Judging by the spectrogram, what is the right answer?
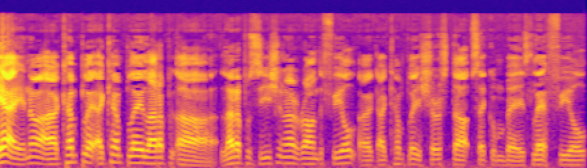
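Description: In a Spanish accent, a man talks very fast with a bright, sharp tone and ordinary pitch variation, recorded very clean, dry and close, with a silent background and no echo. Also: medium pitch for a man. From Venezuela. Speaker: professional baseball player. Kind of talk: interview. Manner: halting.

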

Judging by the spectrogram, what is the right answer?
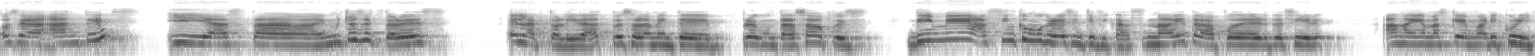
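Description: A woman with a high pitch and a bright, sharp tone speaks at a fairly slow pace, her loudness very even and her pitch variation ordinary. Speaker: biotechnology student podcast co-host. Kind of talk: casual chat.

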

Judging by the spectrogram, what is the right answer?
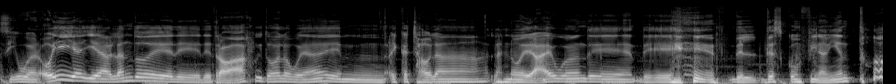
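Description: With a Chilean accent, a man of medium pitch talks fairly slowly with ordinary pitch variation over noticeable background noise. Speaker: podcast host, sound engineer. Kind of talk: casual chat.

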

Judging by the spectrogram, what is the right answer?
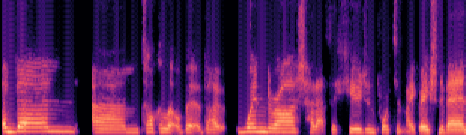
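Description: In a Scottish accent, a woman speaks at a fairly slow pace with hardly any pauses, a medium pitch and fairly even intonation. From Scotland, Glasgow. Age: 40s. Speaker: journalist and broadcaster. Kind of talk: casual chat. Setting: video call.

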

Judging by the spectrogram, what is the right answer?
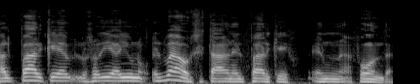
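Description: A man with a Chilean accent, his pitch fairly high, at a fairly quick pace. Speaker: cueca singer and composer. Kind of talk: interview. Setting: studio.

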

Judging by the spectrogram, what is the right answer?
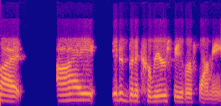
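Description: A woman talks in an ordinary speaking voice. Her pitch is medium, with ordinary variation. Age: 30s. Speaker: massage therapist and esthetician. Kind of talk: casual interview.

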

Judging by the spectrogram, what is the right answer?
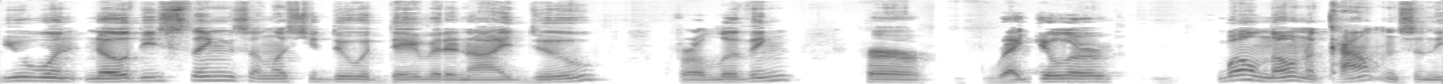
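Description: With an American accent, a man talks at a moderate pace in an ordinary speaking voice, with medium pitch and lively intonation. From US, Boston. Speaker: tax lawyer. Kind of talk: interview.

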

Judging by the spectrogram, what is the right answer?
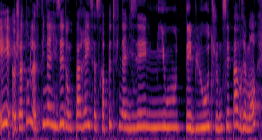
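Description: Her intonation fairly even, a woman speaks in a high pitch with hardly any pauses. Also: fairly quick pace. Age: 20s. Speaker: podcaster and online entrepreneur. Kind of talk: solo podcast monologue.

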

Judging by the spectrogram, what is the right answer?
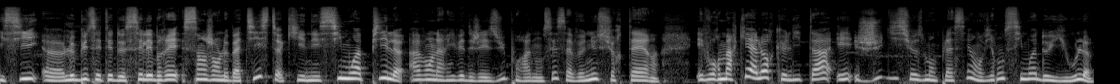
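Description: A woman speaks at a moderate pace with a dark, mellow tone. The recording is very clean, with a silent background. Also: medium pitch for a woman. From southern France. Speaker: radio columnist. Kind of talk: radio chronicle, casual monologue.

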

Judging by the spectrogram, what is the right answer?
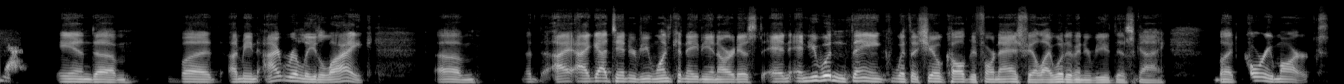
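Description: Moving at a moderate speed, an unremarkable speaking voice shows ordinary pitch variation. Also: man, medium pitch for a man. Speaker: podcast host. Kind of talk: casual interview chat.

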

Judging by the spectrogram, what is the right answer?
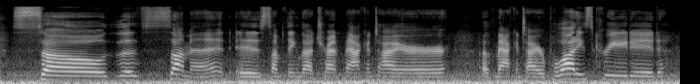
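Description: A woman talks very slowly, with audible room echo and noticeable background noise around her. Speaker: podcast co-host. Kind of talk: casual chat. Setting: in a car.

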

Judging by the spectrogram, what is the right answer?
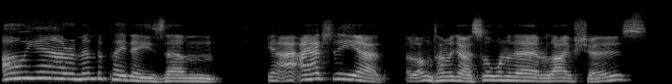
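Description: A man with an East Midlands accent uses a raised, projected voice at a high pitch, with a bright, sharp tone and very wide pitch swings. He keeps a moderate pace and very even loudness against a quiet background. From Leicester, England. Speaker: YouTuber. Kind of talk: interview.

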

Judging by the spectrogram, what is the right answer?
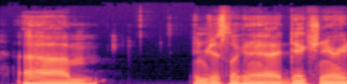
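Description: The speaker is a man with a fairly low pitch. His tone is dark and mellow. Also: very clean recording, silent background. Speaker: podcast host. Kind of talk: casual chat.

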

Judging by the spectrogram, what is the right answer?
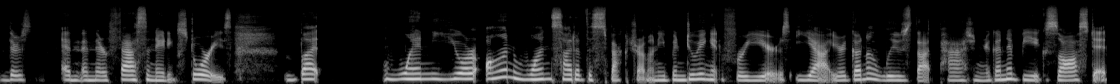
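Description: A woman talks in an ordinary speaking voice, fairly high in pitch, at a moderate pace with fairly even intonation. The recording is very clean with a silent background and a dry, close sound with no echo. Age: 20s. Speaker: YouTube host on paranormal topics. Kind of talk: casual chat.

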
